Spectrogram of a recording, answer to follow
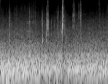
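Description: Steady low roar of an airliner cabin in flight, the engine and airflow noise heard from a passenger seat. A few light clicks sound about a second in.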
